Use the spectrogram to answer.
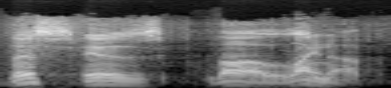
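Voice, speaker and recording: Casting: grave radio police-drama announcer, deep and dramatically varied, vintage broadcast sound. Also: male voice, animated, slow, faint music behind. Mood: grave, dramatic. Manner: dramatic, solemn, portentous. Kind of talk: 1950s radio crime drama narration. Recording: vintage 1950s radio recording.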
